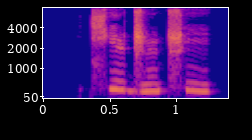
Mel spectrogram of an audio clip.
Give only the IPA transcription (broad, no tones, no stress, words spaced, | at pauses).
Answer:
t͡ɕʰiɖ͡ʐĩʈ͡ʂʰĩ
